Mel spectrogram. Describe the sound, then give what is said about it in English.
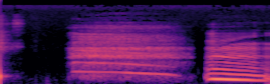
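A person yawns: a drawn-out voiced breath sliding gently downward in pitch, then, after a short pause, a second louder, shorter voiced exhalation, fairly quiet overall. “A yawn and an aftershock.”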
